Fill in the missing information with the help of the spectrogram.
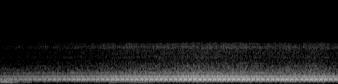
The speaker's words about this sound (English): From where I stood, I couldn't identify the car that suddenly roared away from the back of the house, but one thing was obvious, the driver was in a hurry, and I was getting nowhere.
